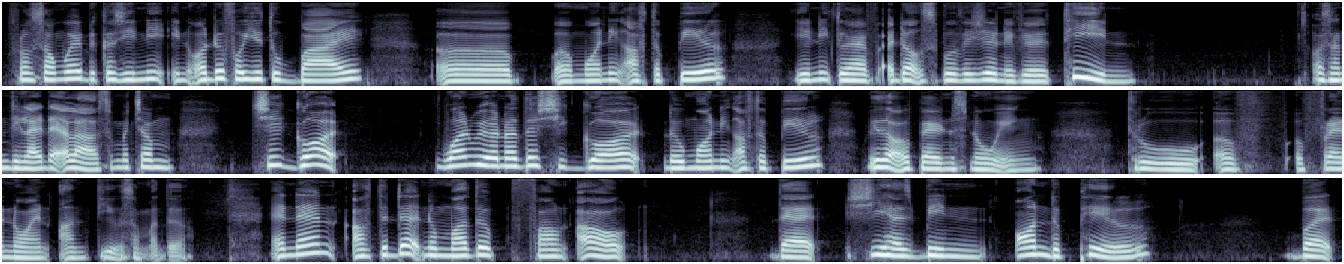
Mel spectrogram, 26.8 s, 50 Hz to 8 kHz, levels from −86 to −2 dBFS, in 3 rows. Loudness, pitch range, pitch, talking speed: -14 LUFS, 175-215 Hz, 195 Hz, 170 wpm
